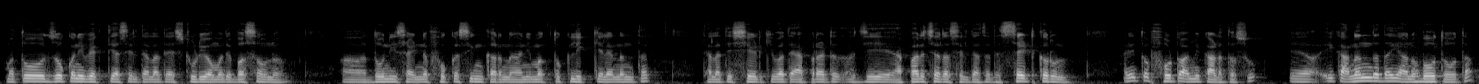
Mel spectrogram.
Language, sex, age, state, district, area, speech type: Marathi, male, 45-60, Maharashtra, Nashik, urban, spontaneous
